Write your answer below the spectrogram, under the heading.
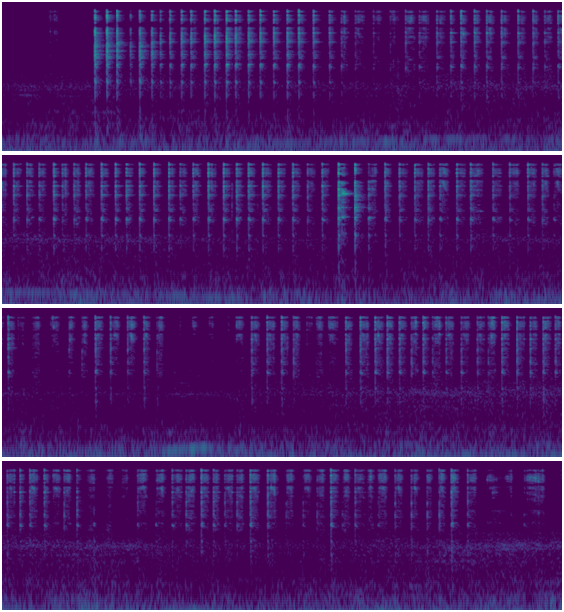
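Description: Metal palette knife scraping and spreading thick paint across a smooth surface: a fine, rapid rasp that starts about a second in, with a couple of short pauses.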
